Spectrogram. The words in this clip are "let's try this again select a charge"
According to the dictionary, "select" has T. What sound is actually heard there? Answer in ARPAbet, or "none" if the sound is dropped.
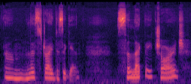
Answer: T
